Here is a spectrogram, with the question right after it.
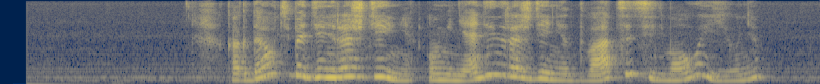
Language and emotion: Russian, positive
